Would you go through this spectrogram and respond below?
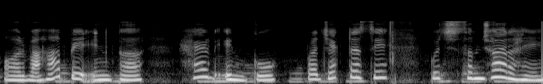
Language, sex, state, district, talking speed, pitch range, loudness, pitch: Hindi, female, Rajasthan, Jaipur, 130 wpm, 195-275 Hz, -16 LUFS, 210 Hz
